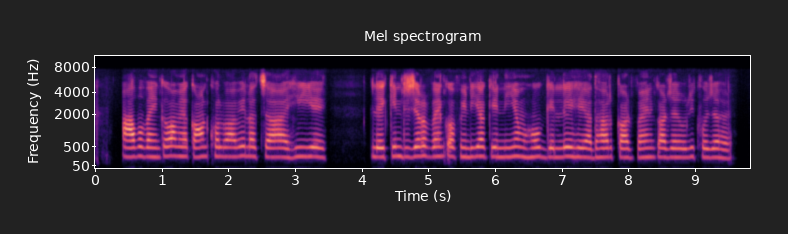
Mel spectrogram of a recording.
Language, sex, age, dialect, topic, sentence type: Magahi, female, 25-30, Central/Standard, banking, question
